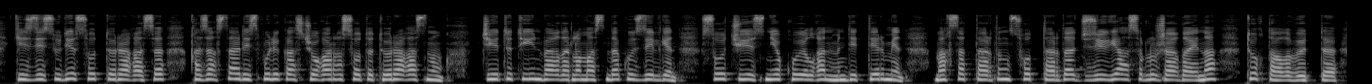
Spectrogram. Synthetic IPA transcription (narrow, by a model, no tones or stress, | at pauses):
kʲʰe̞zd̪e̞sud̪e̞so̞t̪ʰːɵɾɑʁɑsəqʰɑzɑqst̪ɑnɾe̞spublijkɑsəʒo̞ʁɑɾʁəso̞t̪ət̪ʰɵɾɑʁɑsənəɴʒe̞t̪ɪt̪ʰʏjɪnbɑʁd̪ɑɾlˠɑmɑsənd̪ɑkʲʰɵzd̪e̞lɡʲe̞nso̞t̪ʒ̥ʏje̞sɪne̞qʰo̞jəlˠʁɑnmɪnd̪e̞t̪ːe̞ɾme̞nmɑqsɑt̪ːɑɾd̪əɴso̞t̪ːɑɾd̪ɑʒʏze̞ɡʲe̞ɑsəɾəlˠuʒɑʁd̪ɑjənɑt̪ʰoqt̪ɑlˠəpwɵt̪ːɪ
